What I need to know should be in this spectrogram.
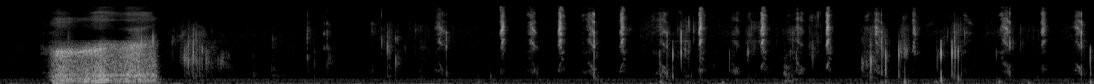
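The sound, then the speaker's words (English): Scissors cutting hair: many sharp, crisp snips in an irregular rhythm, preceded by a short, loud hissing burst, all over a low steady hum. “Maybe today I will cut some of your hair too.”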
